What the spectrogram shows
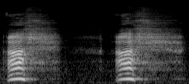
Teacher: Makhrajnya ada di tenggorokan tengah. Kemudian sifatnya ada di alhams. Ketika dia sukun ya ah gitu mengalir.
